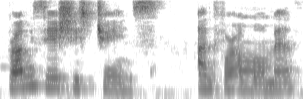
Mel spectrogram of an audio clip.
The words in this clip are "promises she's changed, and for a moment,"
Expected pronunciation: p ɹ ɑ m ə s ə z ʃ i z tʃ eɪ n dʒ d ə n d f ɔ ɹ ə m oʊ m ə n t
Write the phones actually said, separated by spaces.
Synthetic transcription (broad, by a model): p ɹ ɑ m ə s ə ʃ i s tʃ eɪ n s ə n d f ɔ ɹ ə m oʊ m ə n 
